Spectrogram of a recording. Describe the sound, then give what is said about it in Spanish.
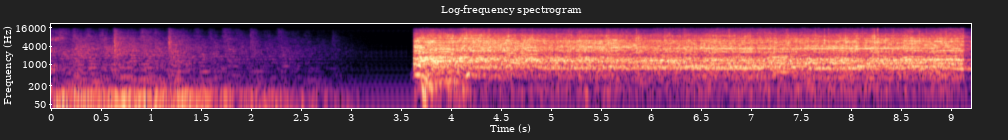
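A short tonal music bed with deep low notes cuts abruptly to a loud, sustained roar of Ecuadorian football fans cheering and shouting together at their national team's first goal in the opening match of the 2022 World Cup in Qatar, holding steady at full volume until the end. “En medio de una explosión de júbilo celebraron los hinchas ecuatorianos el primer gol de su selección de fútbol en la apertura del Mundial de Qatar.”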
